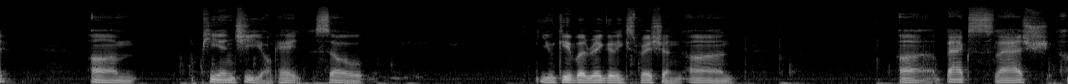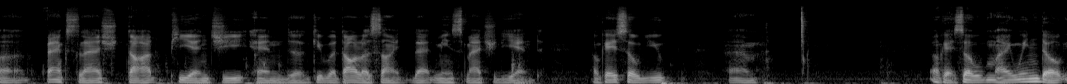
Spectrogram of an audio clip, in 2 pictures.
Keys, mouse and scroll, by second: 2.5 Home, 2.9 h, 3.8 u, 8.7 BackSpace, 12.2 Right, 15.8 Return.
